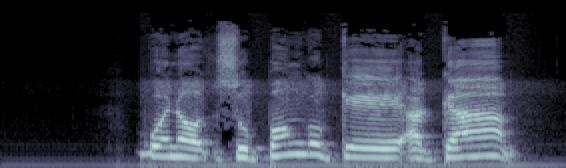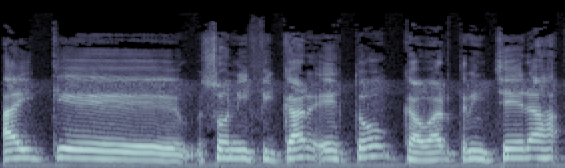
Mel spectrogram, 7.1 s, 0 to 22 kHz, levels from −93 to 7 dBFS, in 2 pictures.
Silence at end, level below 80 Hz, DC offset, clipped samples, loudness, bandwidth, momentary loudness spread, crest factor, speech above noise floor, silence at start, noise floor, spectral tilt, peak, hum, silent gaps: 0 s; -42 dBFS; under 0.1%; under 0.1%; -17 LUFS; 13.5 kHz; 5 LU; 16 dB; 39 dB; 0.85 s; -56 dBFS; -5.5 dB/octave; -2 dBFS; 50 Hz at -40 dBFS; none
